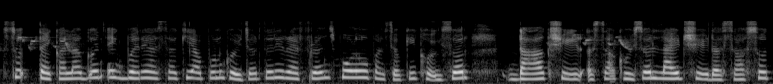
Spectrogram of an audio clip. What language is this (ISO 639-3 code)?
kok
